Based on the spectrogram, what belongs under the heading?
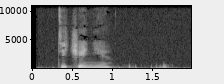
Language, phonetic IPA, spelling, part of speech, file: Russian, [tʲɪˈt͡ɕenʲɪje], течение, noun, Ru-течение.ogg
- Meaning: 1. current, flow, stream 2. current, tendency, trend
